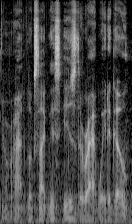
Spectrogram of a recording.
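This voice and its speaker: A man's voice: extremely low pitch, big pitch swings, normal speed, creaky, background noise. A man giving casual gameplay commentary, musing to himself and his in-game companions as he roleplays. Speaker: gaming video host.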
